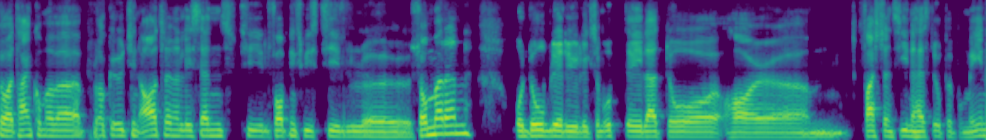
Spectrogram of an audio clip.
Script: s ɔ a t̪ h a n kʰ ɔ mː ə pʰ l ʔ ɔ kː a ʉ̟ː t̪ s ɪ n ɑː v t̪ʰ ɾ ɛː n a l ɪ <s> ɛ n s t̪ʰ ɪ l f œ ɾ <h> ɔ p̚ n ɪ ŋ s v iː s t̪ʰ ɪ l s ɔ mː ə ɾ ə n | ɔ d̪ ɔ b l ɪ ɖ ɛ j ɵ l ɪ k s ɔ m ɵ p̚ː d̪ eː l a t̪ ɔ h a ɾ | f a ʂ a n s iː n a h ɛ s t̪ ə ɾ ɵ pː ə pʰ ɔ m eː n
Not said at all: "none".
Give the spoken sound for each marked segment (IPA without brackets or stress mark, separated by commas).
s, h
